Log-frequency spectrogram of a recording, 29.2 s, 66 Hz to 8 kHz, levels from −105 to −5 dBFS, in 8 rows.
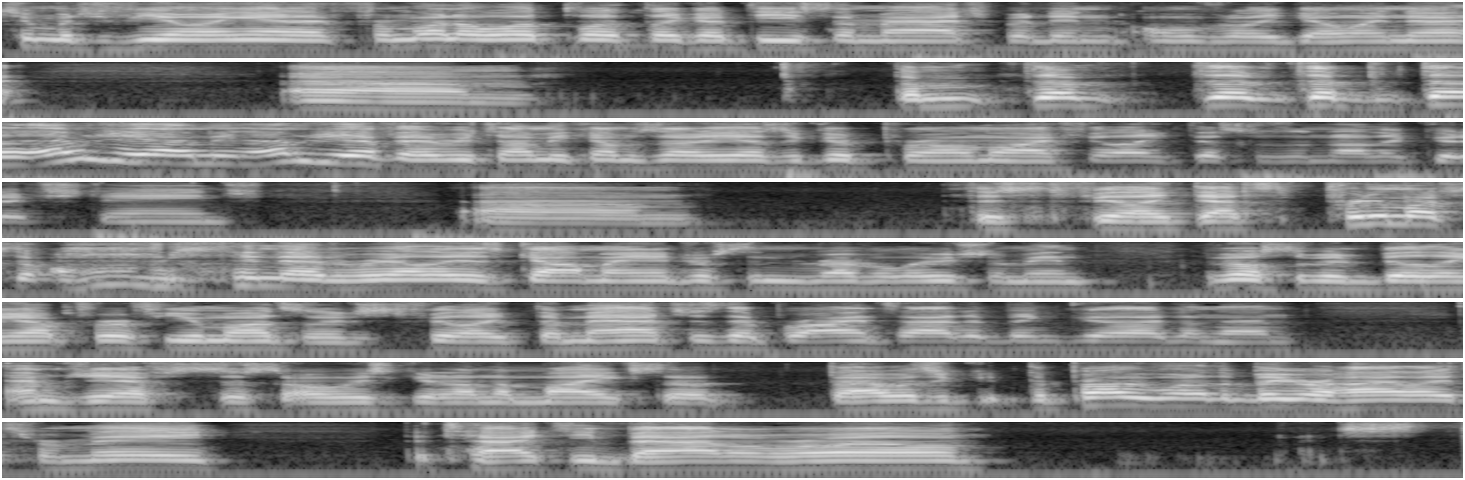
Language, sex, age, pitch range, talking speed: English, male, 20-39, 130-155 Hz, 245 wpm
